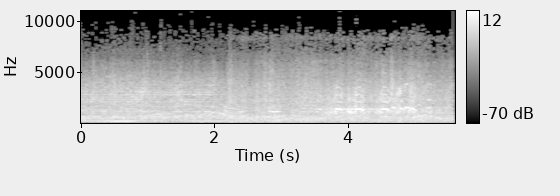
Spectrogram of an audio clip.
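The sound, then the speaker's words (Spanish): Honking of a flock of large, goose-like birds flying overhead: several short, nasal honks cluster in the second half over a dense, steady wash of background noise. “De repente, Toby se detiene un instante y mira hacia el cielo. Una bandada de pájaros grandes sobre él.”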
